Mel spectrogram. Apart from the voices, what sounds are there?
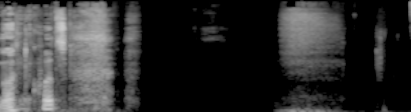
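coughing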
